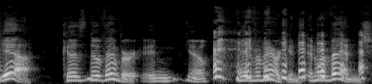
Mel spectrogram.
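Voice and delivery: hammed-up cheerful repeat; imitating eager friend. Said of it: "like, reiterated".

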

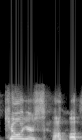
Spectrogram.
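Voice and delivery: "Kill yourselves" high and slow, drawn out like a hidden backwards message; mock sinister. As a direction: stretch "Kill yourselves" slowly, up high, half joking. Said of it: "There, I said it".

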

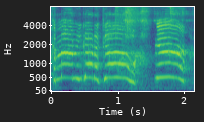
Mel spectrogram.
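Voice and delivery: very high-pitched frantic urging; mock urgent yell. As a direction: imitate a panicked bystander calling out, high. Acting bystander yelling to flee.

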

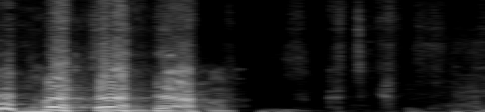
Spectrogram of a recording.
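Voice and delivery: laughing through the words, high-pitched; giggling it out, slow. Real, not acted. Echoing partner while laughing.

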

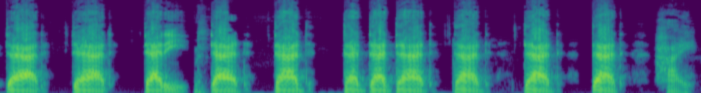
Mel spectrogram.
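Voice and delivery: loud, rapid-fire mock nagging for attention; pestering talking dog. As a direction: pester dad like a needy dog, each word punched. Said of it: "if he could talk he'd just be like".

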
